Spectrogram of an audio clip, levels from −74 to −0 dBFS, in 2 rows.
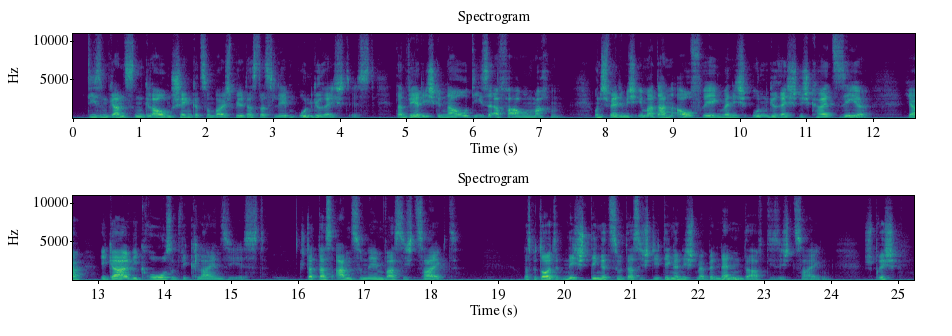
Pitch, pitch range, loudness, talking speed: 130 Hz, 115-145 Hz, -27 LUFS, 145 wpm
